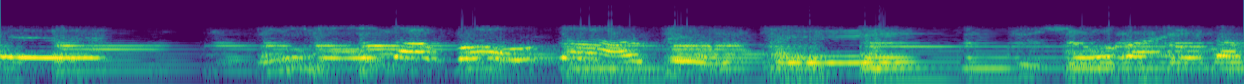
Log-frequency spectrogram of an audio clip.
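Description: Acoustic guitar strummed with a man's voice singing over it; the sound dips briefly about a second in, then carries on.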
